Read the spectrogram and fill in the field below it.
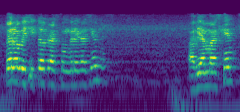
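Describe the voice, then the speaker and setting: High-voiced preacher in an echoey room. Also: male voice, steady tone, moderate pace, a little hiss or hum. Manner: questions the congregation directly, rising to emphatic peaks. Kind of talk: sermon to a small congregation. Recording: echoey room, dull lo-fi sound.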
